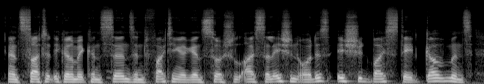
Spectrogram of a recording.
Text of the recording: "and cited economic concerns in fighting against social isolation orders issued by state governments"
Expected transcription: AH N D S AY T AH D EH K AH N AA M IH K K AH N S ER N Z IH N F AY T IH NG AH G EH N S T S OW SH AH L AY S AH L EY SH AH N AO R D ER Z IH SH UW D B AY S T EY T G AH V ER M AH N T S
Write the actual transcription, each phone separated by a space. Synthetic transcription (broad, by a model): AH N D S AY T AH D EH K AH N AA M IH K K AH N S ER N Z IH N F AY T IH NG AH G EH N S T S OW SH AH L AY S AH L EY SH AH N AO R D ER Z IH SH UW D B AY S T EY T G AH V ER M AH N T S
